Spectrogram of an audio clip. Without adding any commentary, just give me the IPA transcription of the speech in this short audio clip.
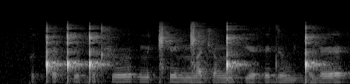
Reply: k ə ǃʼ ɛ ǃʼ ɘ ɡ͡ǃ ɘ t ʃ ɵ | n ɘ ǁʰ e n ŋ͡ǁ a d͡ʒ ɒ ŋ͡ǃ ə kʲ ɛ h e d ɘ β i ɡ͡ǃ ə j ɛ

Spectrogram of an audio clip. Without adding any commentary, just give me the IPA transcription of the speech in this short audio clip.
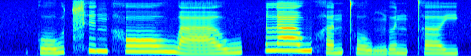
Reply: k o˨˥ w t͡sʰ ɪ˥ ŋ h ɔː˥ w aː˨˥ w | l aː˥ w h ɐ˨˧ n t̪ʰ o˨˩ w ŋ ɵ˧ n t̪ʰ ɐ˧ j

